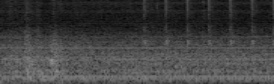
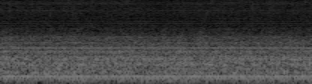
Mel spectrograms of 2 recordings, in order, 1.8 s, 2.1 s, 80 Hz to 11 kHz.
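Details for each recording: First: HP Vectra VL400/VL420 desktop optical drive spinning a disc: a fast, even whirring pulse with a rough buzz over it; the drive sounds worn and noisy, and whether it works is unknown. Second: HP Vectra VL400 desktop (Pentium III 800 MHz, 512 MB RAM) powered on: only a faint, steady fan hum with a single click near the end; impressively silent, quieter than the VL420, running normally.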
